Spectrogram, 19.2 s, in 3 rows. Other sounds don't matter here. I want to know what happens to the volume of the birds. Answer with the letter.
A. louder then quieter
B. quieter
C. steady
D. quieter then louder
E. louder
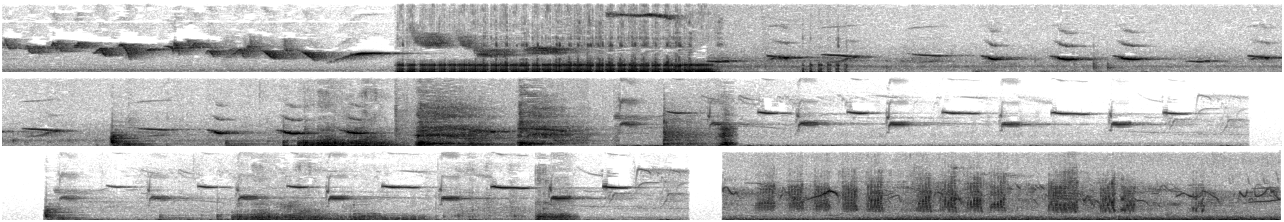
D.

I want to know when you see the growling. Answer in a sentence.
The growling can be heard from 1.9 to 4.2 s, from 7.0 to 8.4 s and from 13.0 to 15.7 s.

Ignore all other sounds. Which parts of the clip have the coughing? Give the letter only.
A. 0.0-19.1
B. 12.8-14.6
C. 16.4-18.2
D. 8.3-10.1
D.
